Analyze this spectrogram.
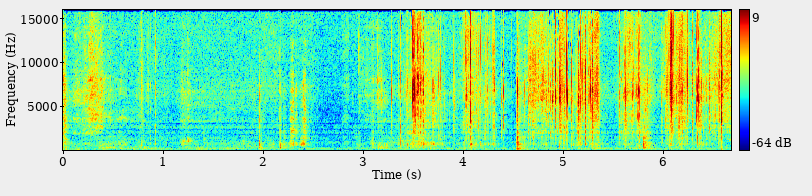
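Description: Handling of a cardboard phone box and a phone sealed in a clear plastic bag: soft cardboard scuffs as the lid opens, then crinkling plastic that gets denser in the second half, with one sharp click partway through.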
